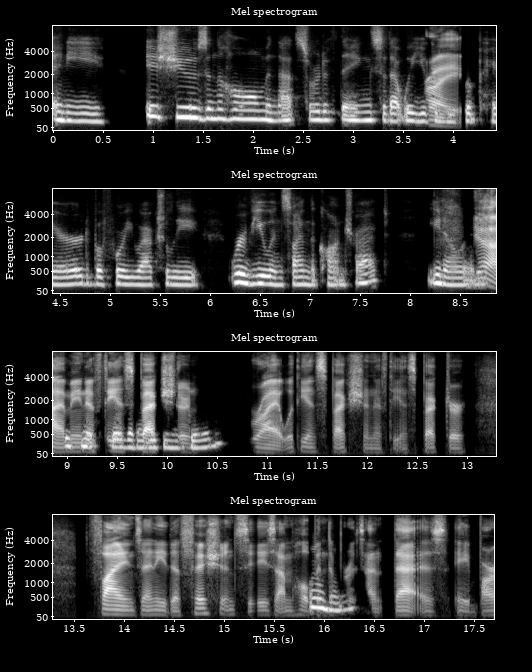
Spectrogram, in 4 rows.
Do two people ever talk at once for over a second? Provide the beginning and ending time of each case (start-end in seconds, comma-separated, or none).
8.6-10.3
